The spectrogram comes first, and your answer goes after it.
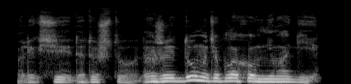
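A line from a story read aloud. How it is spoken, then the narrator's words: Exclamation. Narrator (Russian): воскликнул Милорадович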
